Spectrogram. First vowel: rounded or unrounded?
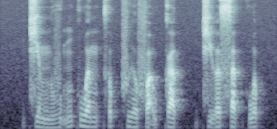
unrounded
